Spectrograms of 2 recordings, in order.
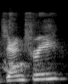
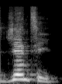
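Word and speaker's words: Jeanty: It's not Gentry. It's Genty.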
